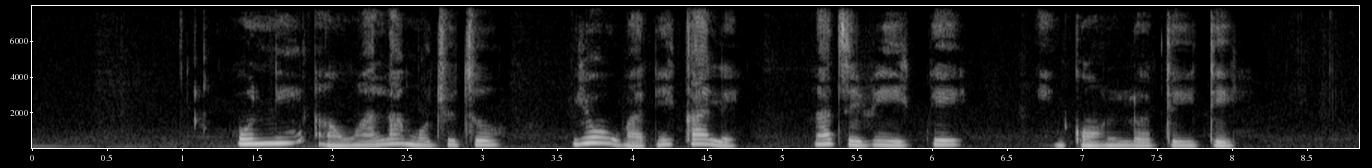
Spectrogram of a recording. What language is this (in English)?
Yoruba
